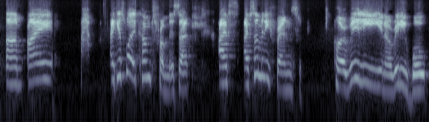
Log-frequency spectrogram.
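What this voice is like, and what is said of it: Speaks with a noticeable accent. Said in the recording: “it sounds really stupid in my accent”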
